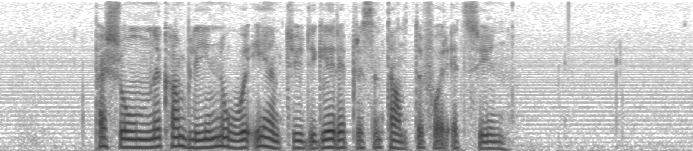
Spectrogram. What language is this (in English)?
Norwegian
